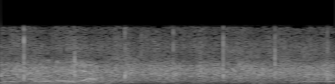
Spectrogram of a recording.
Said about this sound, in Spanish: Fuertes aplausos para la gloria de Dios y de apoyo a nuestros hermanos. Amén.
